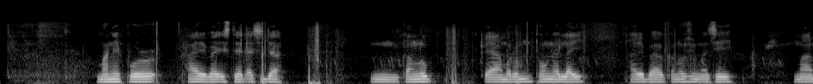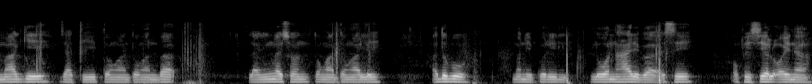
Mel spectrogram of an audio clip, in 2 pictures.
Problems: none marked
